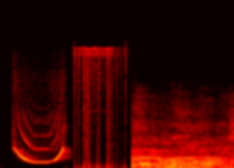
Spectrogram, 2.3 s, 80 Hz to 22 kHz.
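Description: An electronic sound-effect tone that swoops down in pitch and back up again within about half a second, followed by a brief burst of rapid clicks. Crowd chatter in a large hall comes in about 1.3 seconds in.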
